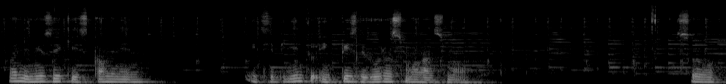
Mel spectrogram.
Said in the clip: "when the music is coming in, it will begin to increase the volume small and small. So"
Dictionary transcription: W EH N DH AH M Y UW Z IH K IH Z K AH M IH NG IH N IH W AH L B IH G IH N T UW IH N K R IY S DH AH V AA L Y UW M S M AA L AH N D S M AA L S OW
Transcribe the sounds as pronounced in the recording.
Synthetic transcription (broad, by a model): W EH N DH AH M Y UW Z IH K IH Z K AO M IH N IH N IH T B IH G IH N T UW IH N K R IY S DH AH W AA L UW S M AA L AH N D S M AA L S OW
